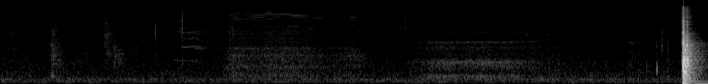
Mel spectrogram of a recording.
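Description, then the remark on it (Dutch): A single loud, sharp gavel strike rings out near the end, opening a council meeting, after a long stretch of near silence with only faint rustles and murmurs. “Hamerslag opent daarmee de vergadering.”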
